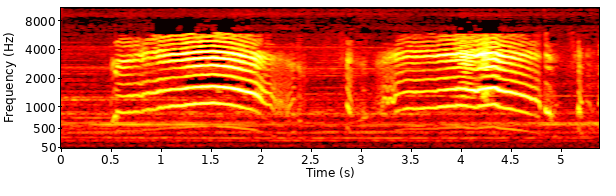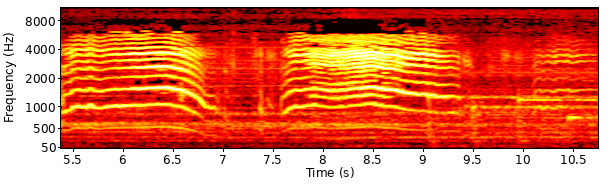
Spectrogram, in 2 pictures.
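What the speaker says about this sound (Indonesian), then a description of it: "itu terdengar suara tangisan bayi" Baby crying in a house, four long wailing bursts with short breaths between them, steady and fairly close, over a faint background hum.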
